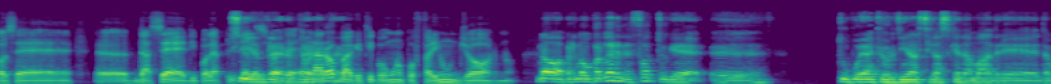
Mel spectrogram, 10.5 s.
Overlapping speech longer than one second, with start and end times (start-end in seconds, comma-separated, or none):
2.2-3.7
